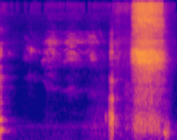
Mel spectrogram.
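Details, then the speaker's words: Person sneezing while eating an egg salad sandwich with a mouthful, trying to keep mouth shut: sharp inward breath followed by one loud, hissing, spraying sneeze burst; sneeze. "Got a mouthful. Got to sneeze. Oh my gosh."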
